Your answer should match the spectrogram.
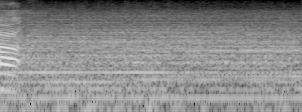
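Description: Steady, even background noise of an ice rink broadcast feed, a constant hum with faint held tones and no sudden events.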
